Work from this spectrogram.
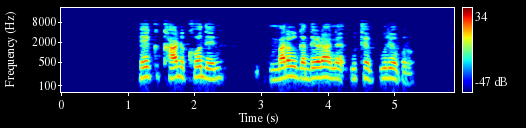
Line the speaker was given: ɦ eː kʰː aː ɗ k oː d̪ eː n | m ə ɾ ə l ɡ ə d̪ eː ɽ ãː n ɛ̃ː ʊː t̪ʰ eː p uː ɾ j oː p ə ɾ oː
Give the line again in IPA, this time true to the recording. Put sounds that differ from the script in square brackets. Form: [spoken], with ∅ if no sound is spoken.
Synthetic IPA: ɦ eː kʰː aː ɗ [kʰ] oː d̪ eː n | m ə ɾ ə l ɡ ə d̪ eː ɽ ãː n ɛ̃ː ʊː t̪ʰ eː p uː ɾ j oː p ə ɾ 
